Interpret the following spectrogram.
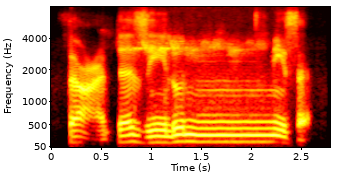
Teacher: Langsung dimasukkan, lamnya dimasukkan ke nun.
